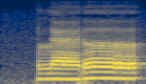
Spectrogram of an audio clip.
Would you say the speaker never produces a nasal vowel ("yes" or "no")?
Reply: yes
